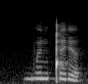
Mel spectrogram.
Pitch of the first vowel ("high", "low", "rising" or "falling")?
high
